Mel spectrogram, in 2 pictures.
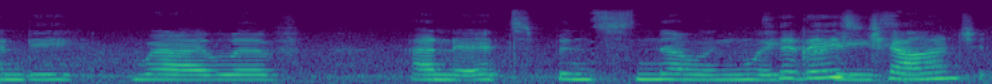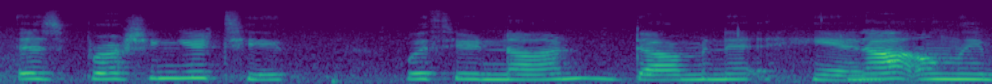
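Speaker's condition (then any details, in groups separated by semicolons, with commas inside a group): Cerebral palsy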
